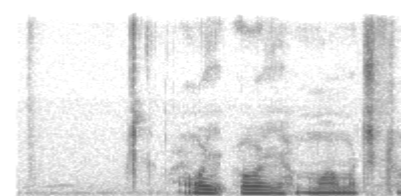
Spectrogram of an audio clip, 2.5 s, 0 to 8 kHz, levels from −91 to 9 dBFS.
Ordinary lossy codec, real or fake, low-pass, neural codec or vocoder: AAC, 48 kbps; real; 7.2 kHz; none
